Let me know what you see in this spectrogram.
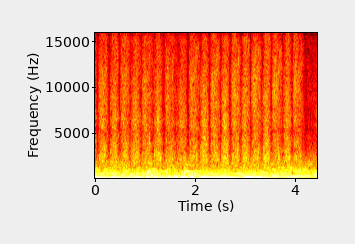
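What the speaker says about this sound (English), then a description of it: "bring the hands to either side of the knee and start to rub up and down, really creating friction and warmth" Hands rub briskly up and down on both sides of a knee in a seated chair yoga exercise, a steady, fast, rhythmic swishing of skin and fabric over soft, sustained background music.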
